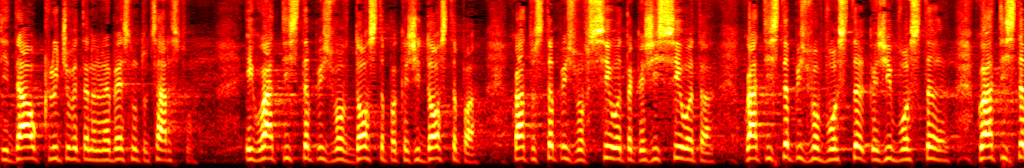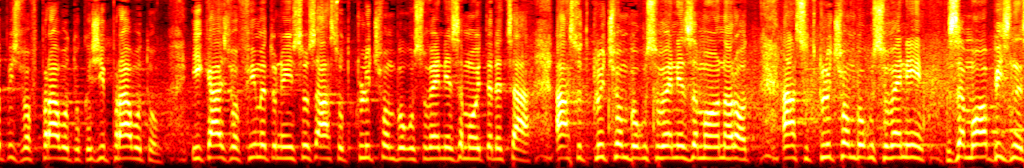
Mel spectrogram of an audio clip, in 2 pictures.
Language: Bulgarian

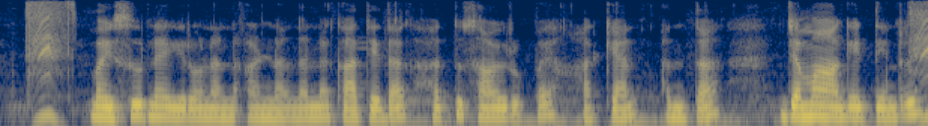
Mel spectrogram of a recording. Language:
Kannada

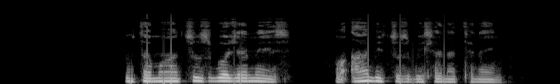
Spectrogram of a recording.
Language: Gawar-Bati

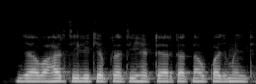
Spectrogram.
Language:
Chhattisgarhi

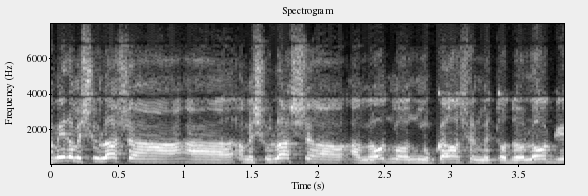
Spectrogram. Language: Hebrew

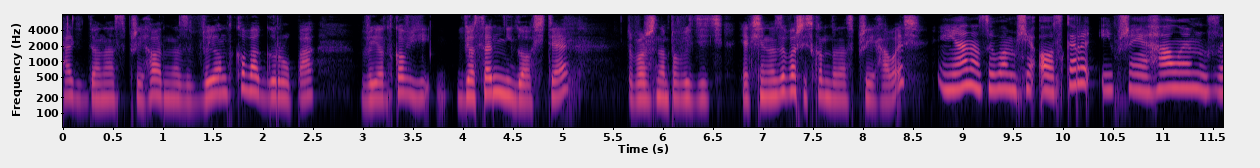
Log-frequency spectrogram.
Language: Polish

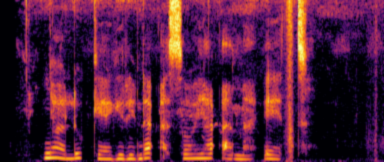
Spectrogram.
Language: Kalenjin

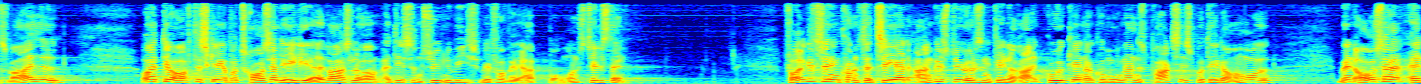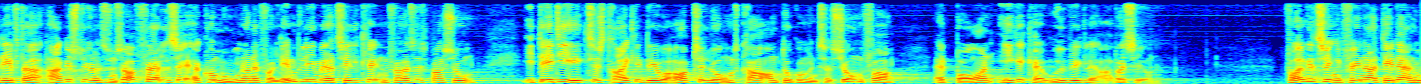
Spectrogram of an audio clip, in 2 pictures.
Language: Danish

